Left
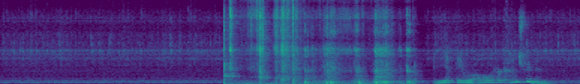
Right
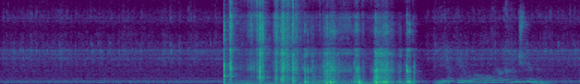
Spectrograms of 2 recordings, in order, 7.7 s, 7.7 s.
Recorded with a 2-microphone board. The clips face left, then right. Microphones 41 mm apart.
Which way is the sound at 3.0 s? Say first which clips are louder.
Right 9 dB; 55° right (ahead or behind).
